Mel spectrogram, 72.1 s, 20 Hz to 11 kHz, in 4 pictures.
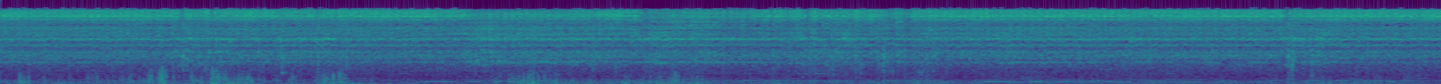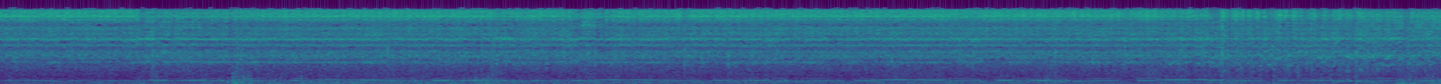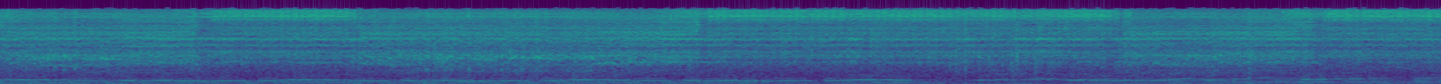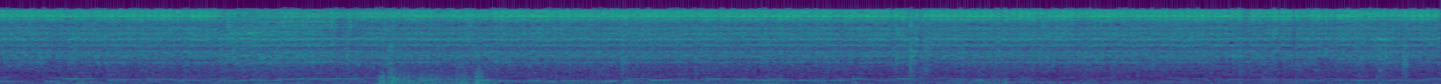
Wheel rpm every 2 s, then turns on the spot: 120, 120, 110, 110, 110, 110, 110, 110, 120, 120, 110, 120, 120, 120, 110, 120, 110, 110, 110, 120, 110, 110, 120, 120, 110, 110, 120, 110, 110, 110, 110, 110, 110, 120, 110, 110.
none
